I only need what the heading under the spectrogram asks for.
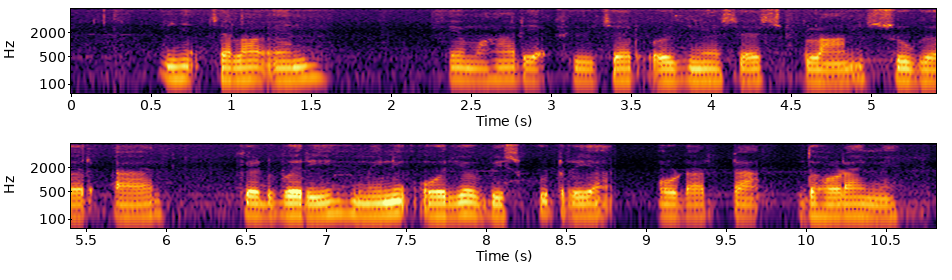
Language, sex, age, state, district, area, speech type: Santali, male, 18-30, Jharkhand, East Singhbhum, rural, read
